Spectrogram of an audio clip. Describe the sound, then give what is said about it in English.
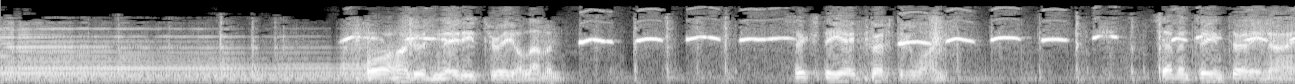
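Someone whistles a thin, eerie high-pitched tune in short repeated phrases while voices talk over it, after a few seconds of steady low droning hum at the start. “Stop that creepy whistling, will you?”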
